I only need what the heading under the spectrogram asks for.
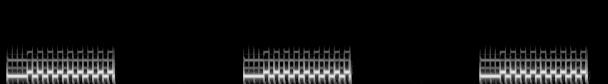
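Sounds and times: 
old ringtone: 0:00.1 - 0:01.2, 0:02.4 - 0:03.6, 0:04.8 - 0:05.9.

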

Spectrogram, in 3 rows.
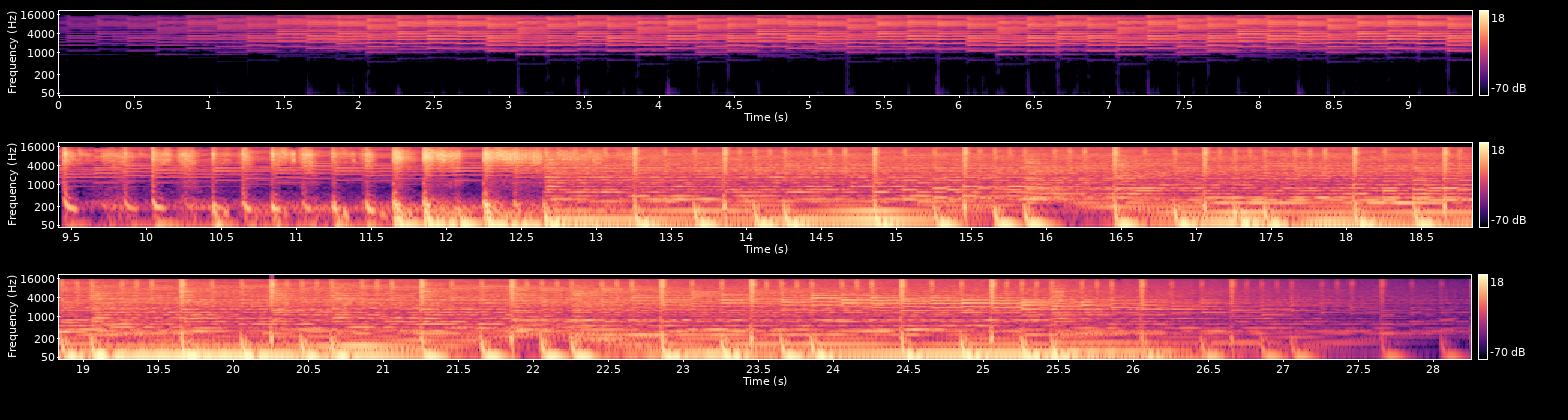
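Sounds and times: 
tune: 0:09.5 - 0:28.2.

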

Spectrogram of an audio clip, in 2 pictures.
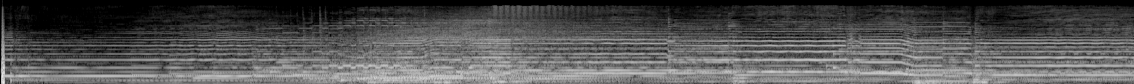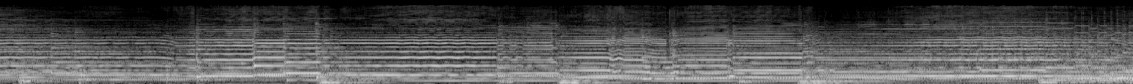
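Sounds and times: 
soft violin: 0:00.0 - 0:22.6.

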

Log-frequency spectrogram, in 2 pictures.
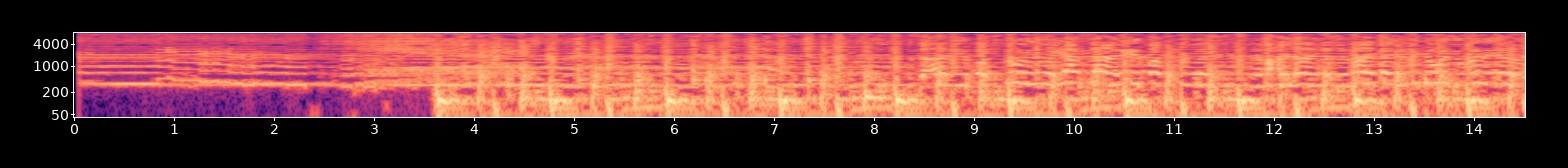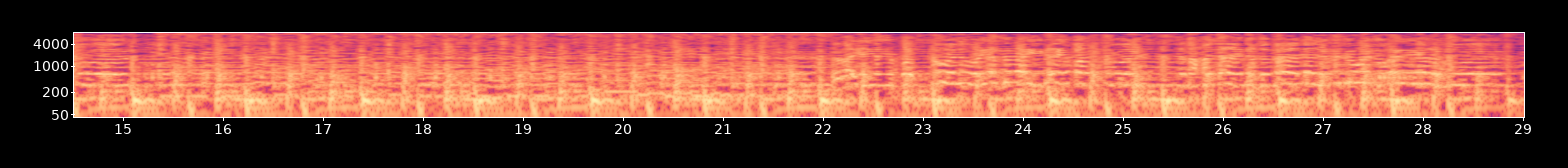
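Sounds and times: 
debka music: 0:00.0 - 0:29.0.

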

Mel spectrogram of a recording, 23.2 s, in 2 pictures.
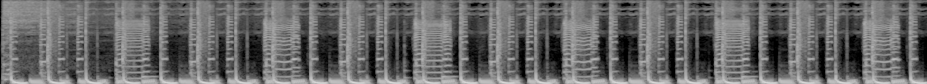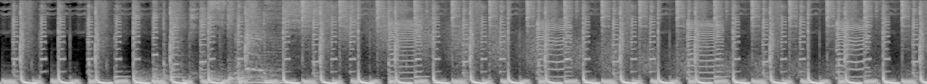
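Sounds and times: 
Christmas song: 0:00.0 - 0:23.1.

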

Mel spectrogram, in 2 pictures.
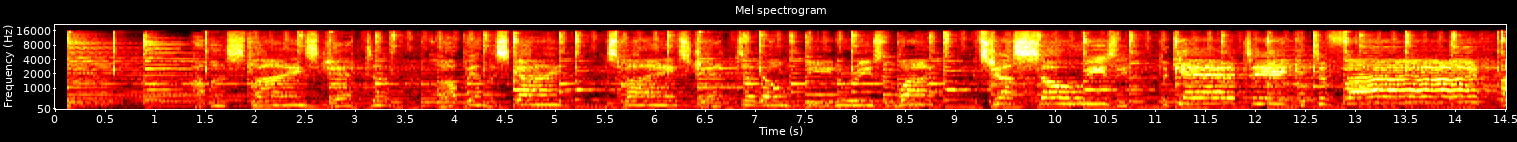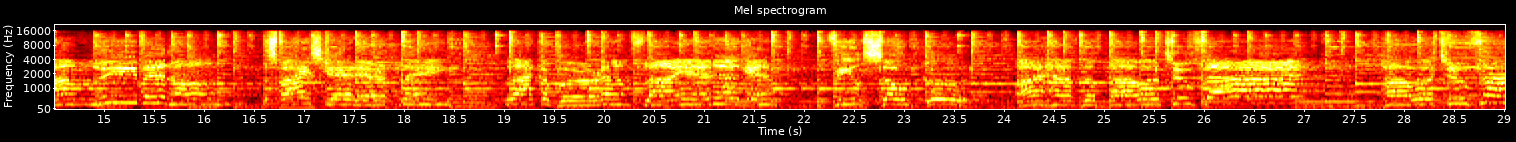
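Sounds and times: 
jingle: 0:00.1 - 0:29.0.

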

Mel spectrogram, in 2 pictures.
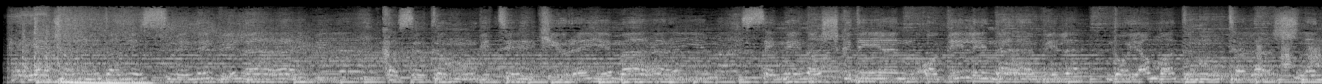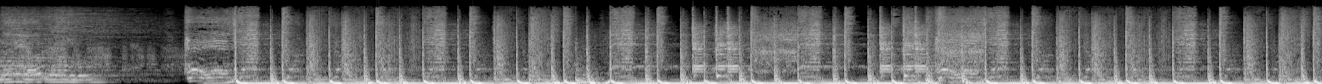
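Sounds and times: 
remix music: 0:00.0 - 0:26.4.

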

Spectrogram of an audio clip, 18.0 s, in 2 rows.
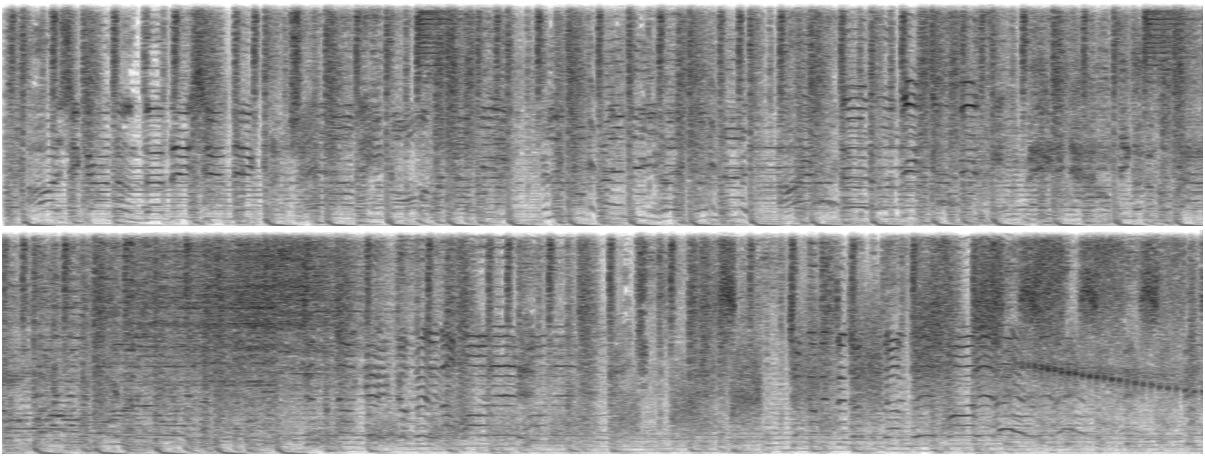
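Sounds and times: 
bhangra DJ music: 0:00.0 - 0:18.0.

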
